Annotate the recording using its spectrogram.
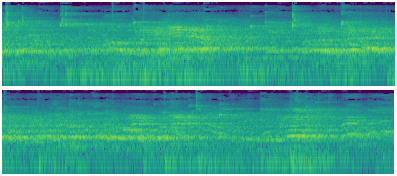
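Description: Spectators murmur and call out in an echoing gym.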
